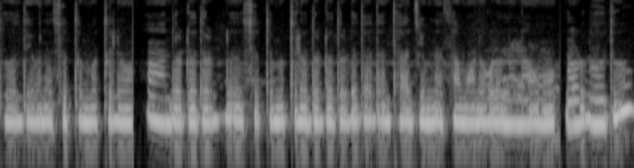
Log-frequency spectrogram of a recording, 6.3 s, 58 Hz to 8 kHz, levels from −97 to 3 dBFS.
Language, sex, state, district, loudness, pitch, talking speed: Kannada, female, Karnataka, Belgaum, -34 LUFS, 225 Hz, 105 wpm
